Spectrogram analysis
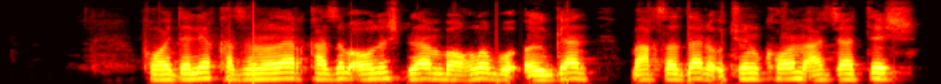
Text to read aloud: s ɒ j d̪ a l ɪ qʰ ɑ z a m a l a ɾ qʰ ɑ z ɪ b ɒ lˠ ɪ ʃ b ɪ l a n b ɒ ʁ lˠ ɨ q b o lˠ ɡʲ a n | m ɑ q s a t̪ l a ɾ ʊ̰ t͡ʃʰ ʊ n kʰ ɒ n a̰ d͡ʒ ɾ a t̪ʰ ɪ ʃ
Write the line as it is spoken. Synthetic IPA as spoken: f ɒ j d̪ a l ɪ qʰ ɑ z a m a l a ɾ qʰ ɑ z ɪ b ɒ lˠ ɪ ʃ b ɪ l a n b ɒ ʁ lˠ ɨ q b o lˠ ɡʲ a n | m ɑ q s a d̪ l a ɾ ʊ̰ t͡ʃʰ ʊ n kʰ ɒ n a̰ d͡ʒ ɾ a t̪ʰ ɪ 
